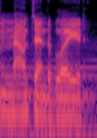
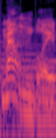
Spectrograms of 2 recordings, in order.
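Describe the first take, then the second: First: The words are said separately and clearly. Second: The first two words run together like Mountain.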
